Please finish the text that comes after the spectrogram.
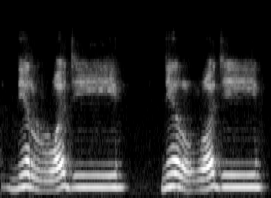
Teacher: را تشدید والی ہے اور مفخم پڑھی جائے گی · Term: را مفخم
